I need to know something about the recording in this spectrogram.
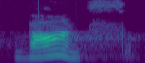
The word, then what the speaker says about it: बांस: थी दोनों शब्दों में चंद्र बिंदु का फर्क है एक शब्द ऐसा है बास जहां पर किसी भी प्रकार का बिंदु या चंद्र बिंदु नहीं है जिस वजह से उसका उच्चारण अलग है बास याने देखिए नीचे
